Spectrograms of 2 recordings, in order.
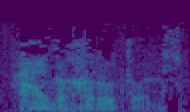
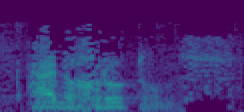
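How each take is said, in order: First: Much softer echo of the line; softly repeated. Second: Said in the usual way. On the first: Shown as a demonstration. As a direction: drop to a hush the second time. (zacht herhaald)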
